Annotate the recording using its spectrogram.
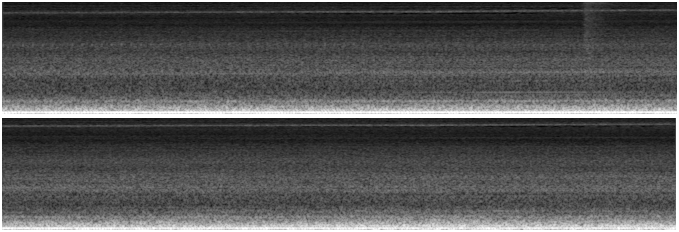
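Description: A truck engine rumbles steadily while driving at speed.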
